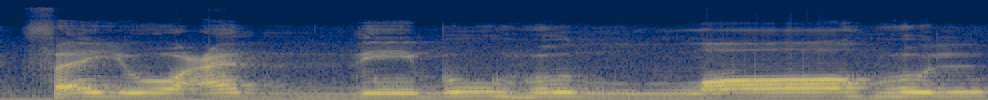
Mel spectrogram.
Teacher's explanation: با کو بھی نہیں کھینچیں گے اور ہا کو بھی بالکل نہیں کھینچیں گے۔ بعض بچے ہا کو کھینچ دیتے ہیں، ہا پر پیش ہے۔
